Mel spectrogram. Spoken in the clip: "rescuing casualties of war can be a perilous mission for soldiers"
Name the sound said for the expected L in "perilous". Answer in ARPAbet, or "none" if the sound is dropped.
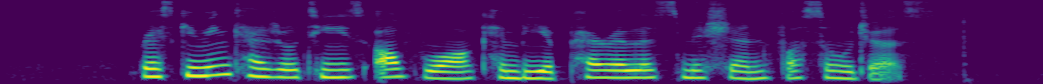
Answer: L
